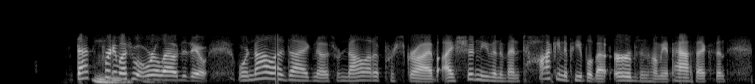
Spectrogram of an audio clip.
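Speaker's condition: No condition

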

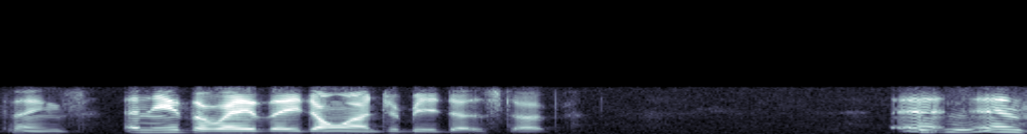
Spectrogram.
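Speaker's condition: Speech impediment from birth injury; since birth

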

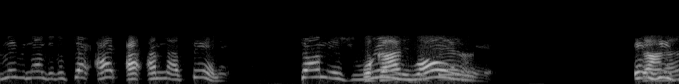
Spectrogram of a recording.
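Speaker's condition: No condition

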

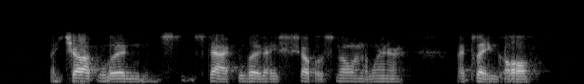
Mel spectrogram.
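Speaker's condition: Parkinson's disease; left side onset

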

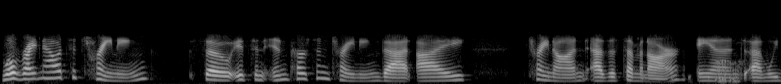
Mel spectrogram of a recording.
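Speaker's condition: No condition

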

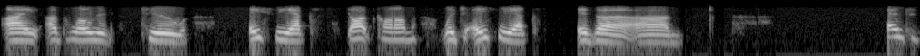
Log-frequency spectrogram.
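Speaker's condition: Cerebral palsy; no speech until four

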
